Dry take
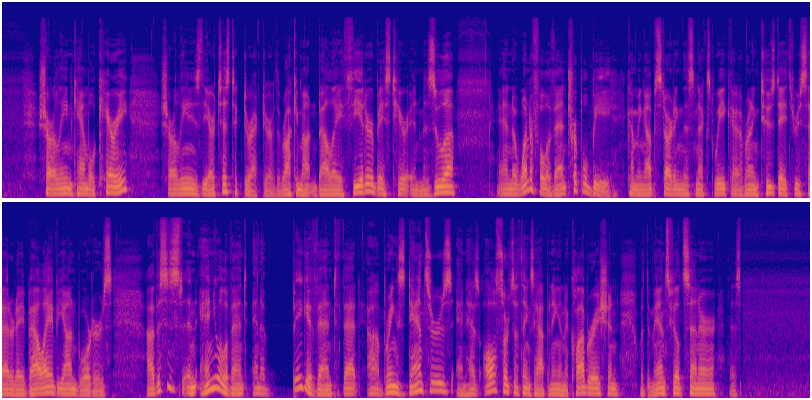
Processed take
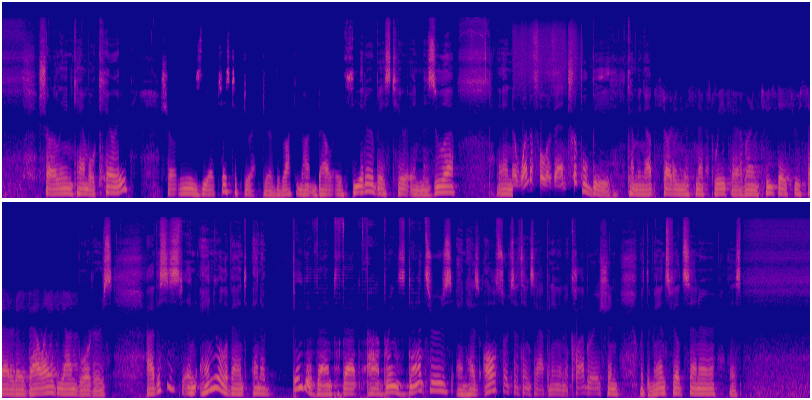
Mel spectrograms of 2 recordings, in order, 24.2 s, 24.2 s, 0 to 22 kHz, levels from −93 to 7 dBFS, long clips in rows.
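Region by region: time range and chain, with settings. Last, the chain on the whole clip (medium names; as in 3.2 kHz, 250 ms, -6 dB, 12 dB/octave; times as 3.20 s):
1.74–5.37 s: resonances exaggerated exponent 2 + tremolo of two beating tones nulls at 1.7 Hz
7.65–8.70 s: one-bit delta coder 64 kbps, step -44 dBFS + inverse Chebyshev high-pass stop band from 170 Hz
9.76–13.26 s: steep low-pass 3.1 kHz 96 dB/octave + thinning echo 96 ms, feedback 36%, high-pass 910 Hz, level -8 dB
16.51–18.48 s: high-order bell 4.5 kHz -12.5 dB 2.9 oct + comb 3.4 ms, depth 79% + upward compressor, threshold -28 dBFS
19.51–21.19 s: high-pass 240 Hz 6 dB/octave + compression 12:1, threshold -36 dBFS
whole clip: Chebyshev band-stop 660–5000 Hz, order 2; tilt shelf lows -4.5 dB; compression 2:1, threshold -48 dBFS; trim +4 dB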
